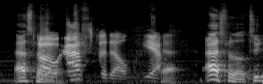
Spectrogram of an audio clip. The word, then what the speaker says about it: Asphodel: How do you pronounce that? Asphodel. Asphodel.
